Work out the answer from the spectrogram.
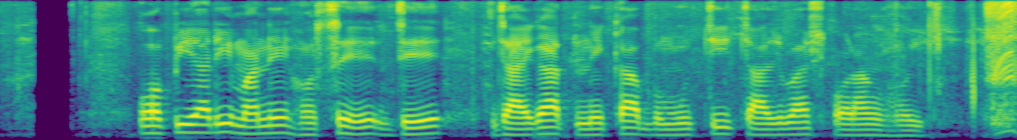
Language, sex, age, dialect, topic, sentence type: Bengali, male, <18, Rajbangshi, agriculture, statement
